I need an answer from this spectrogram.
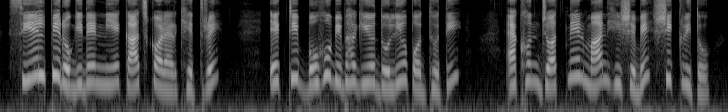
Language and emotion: Bengali, neutral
